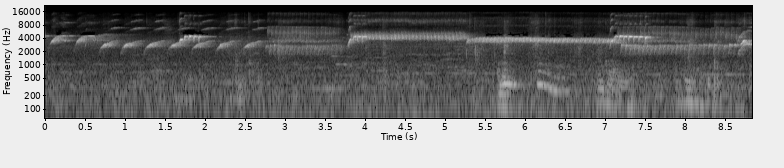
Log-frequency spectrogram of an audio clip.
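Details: Male canary in a cage, aroused and singing to prepare a female for mating: a series of looping repeated notes, then long sustained buzzy tones that change pitch in steps, over faint background noise.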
